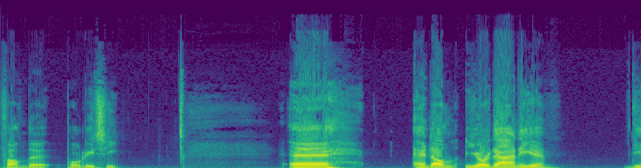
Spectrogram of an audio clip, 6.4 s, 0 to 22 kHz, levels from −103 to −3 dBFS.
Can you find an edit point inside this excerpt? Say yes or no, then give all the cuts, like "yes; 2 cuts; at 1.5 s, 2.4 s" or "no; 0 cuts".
yes; 1 cut; at 4.1 s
